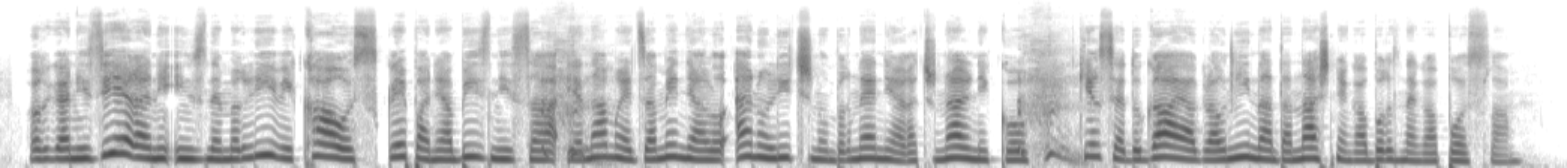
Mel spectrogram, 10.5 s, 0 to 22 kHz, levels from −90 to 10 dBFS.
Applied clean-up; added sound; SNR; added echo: none; Cough; 14 dB; none.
